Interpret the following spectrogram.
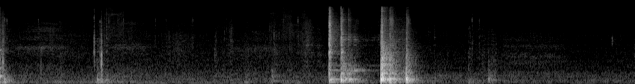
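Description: Camera handling noise as the camera is moved and set in place: a light knock about a second in, then two louder knocks about half a second apart a little past the middle.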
